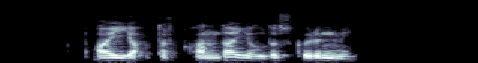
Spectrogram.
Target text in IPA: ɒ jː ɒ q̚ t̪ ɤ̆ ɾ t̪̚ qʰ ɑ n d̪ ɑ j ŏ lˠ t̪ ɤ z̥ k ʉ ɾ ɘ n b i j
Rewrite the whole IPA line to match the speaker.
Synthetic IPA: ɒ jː ɒ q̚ t̪ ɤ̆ ɾ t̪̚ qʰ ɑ n d̪ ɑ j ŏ lˠ d̪ ɤ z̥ k ʉ ɾ ɘ n m i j

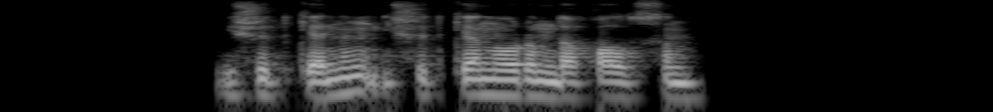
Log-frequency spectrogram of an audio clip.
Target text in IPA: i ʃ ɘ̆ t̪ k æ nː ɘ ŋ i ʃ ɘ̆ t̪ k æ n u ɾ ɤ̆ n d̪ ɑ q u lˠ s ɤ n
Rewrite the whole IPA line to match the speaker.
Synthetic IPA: i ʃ ɘ̆ t̪ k æ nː ɘ ŋ i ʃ ɘ̆ t̪ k æ n u ɾ ɤ̆ n d̪ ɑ q ɒ lˠ s ɤ n

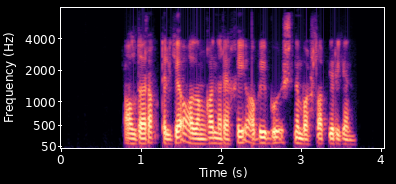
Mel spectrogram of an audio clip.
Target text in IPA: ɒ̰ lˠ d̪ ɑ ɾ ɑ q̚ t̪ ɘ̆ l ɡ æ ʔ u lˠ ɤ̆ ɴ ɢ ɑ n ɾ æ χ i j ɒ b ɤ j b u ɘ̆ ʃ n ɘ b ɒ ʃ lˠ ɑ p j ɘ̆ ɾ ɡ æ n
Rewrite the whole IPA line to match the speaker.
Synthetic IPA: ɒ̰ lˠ d̪ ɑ ɾ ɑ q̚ t̪ ɘ̆ l ɡ æ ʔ ɒ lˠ ɤ̆ ɴ ɢ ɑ n ɾ æ χ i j ɒ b ɤ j b u ɘ̆ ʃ n ɘ b ɒ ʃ lˠ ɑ p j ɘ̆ ɾ ɡ æ n

